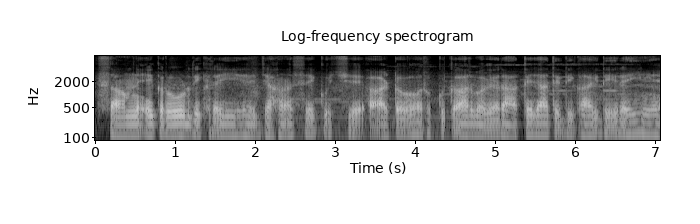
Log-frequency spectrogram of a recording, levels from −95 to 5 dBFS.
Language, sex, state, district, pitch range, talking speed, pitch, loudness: Hindi, male, Uttar Pradesh, Jalaun, 105-115 Hz, 160 wpm, 105 Hz, -28 LUFS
